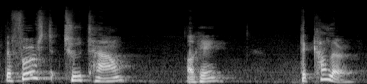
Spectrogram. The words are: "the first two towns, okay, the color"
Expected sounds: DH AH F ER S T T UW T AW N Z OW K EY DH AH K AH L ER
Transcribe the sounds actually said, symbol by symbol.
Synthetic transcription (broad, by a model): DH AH F ER S T T UW T AW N OW K EY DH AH K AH L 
